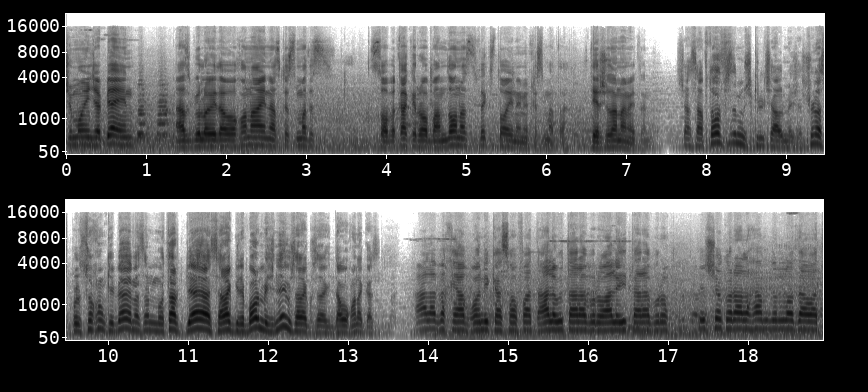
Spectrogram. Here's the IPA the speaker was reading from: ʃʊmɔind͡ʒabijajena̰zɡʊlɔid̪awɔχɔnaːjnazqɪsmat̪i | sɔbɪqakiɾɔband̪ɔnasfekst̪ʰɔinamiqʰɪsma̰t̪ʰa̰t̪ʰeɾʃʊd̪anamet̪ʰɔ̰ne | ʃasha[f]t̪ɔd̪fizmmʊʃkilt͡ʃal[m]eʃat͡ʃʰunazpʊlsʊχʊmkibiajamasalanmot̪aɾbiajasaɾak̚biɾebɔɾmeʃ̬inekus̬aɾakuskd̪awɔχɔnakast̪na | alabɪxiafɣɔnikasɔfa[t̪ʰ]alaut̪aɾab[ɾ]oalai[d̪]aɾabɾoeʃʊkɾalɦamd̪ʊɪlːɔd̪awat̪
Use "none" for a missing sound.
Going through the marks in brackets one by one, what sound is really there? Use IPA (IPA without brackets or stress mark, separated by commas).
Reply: f, m, t̪, ɾ, t̪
